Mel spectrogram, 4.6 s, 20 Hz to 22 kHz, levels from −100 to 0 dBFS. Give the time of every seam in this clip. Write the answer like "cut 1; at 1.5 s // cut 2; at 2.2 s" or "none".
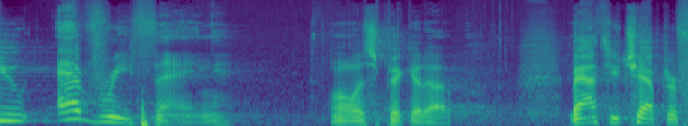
cut 1; at 2.1 s

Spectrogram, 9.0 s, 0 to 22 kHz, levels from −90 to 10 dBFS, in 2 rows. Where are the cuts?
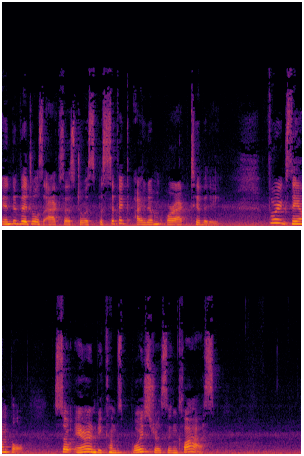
cut 1; at 5.2 s

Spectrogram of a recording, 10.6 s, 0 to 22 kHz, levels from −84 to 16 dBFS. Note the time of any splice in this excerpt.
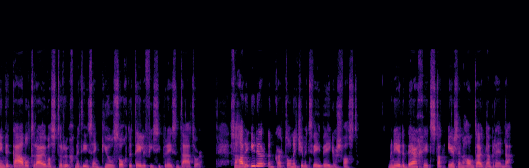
none

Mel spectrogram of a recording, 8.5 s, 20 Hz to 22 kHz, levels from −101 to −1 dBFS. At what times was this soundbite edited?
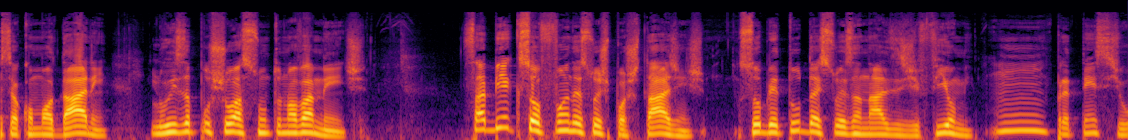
cut 1; at 7.4 s

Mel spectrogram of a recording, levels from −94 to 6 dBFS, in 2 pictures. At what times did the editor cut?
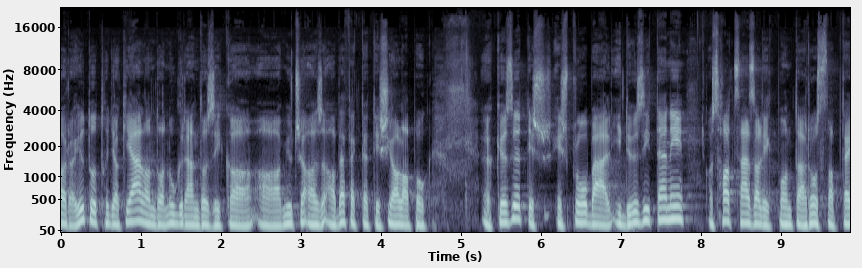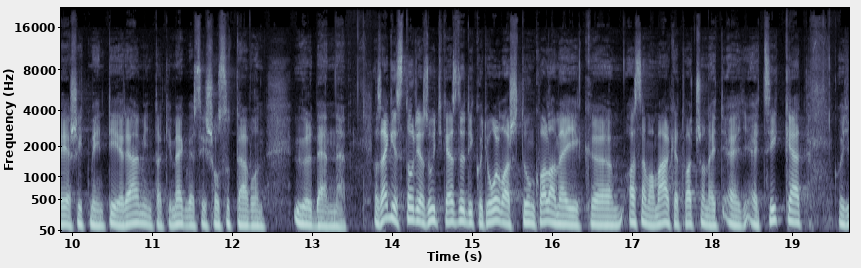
cut 1; at 13.7 s

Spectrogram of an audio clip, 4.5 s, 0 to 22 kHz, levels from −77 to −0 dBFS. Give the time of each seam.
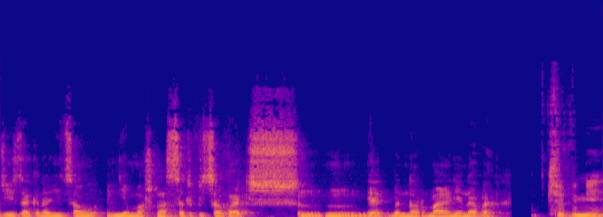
none

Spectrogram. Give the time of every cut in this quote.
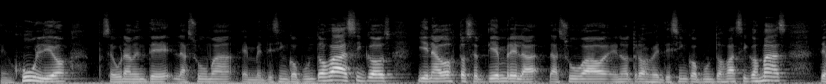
none

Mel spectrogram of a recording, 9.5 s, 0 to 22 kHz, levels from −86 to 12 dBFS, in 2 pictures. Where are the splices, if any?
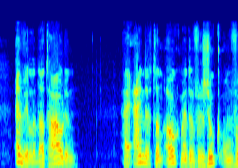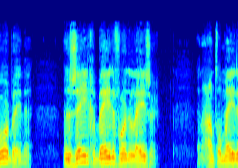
cut 1; at 2.3 s

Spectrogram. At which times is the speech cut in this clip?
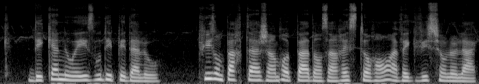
cut 1; at 2.8 s

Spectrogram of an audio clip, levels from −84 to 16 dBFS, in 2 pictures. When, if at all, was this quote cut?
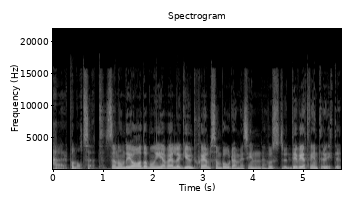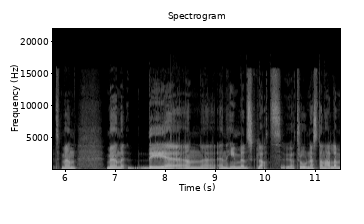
cut 1; at 4.7 s

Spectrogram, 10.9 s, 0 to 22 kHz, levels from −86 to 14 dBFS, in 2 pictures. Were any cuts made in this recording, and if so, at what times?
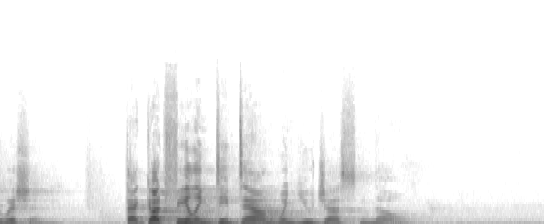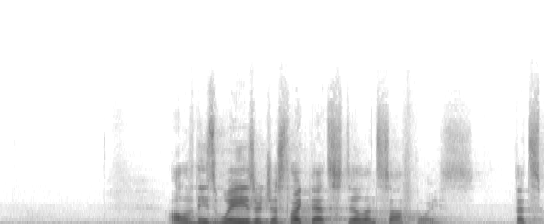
none

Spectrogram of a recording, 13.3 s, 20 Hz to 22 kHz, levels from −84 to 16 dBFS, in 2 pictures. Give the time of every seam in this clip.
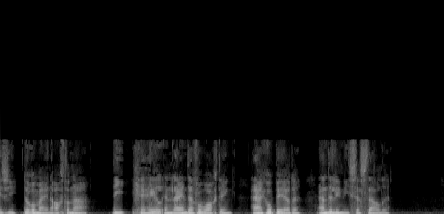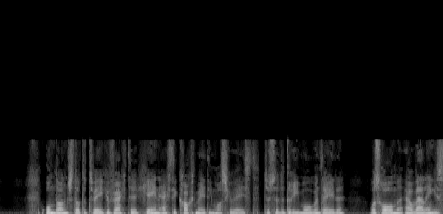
cut 1; at 3.6 s // cut 2; at 7.3 s

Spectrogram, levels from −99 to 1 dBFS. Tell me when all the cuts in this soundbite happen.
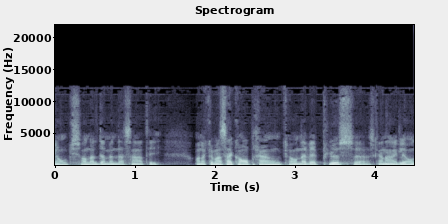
none

